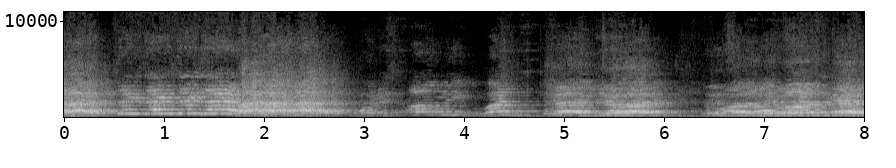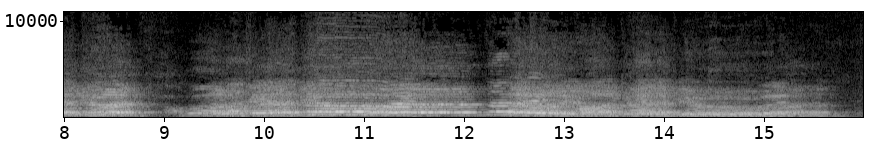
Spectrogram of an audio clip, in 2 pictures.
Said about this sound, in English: We were with … in the celebration. Let's have a look at this. The cheer in half Belgium, half English. Let's listen.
